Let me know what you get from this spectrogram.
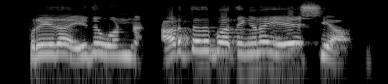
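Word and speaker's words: Asia: இது ஒன்னு அடுத்தது பார்த்தீங்கன்னா ஏசியா தமிழ்ல நீங்க பாட்டுக்கு ஆசியான்னு எழுதிருவோம் புரியுதா ஆமா ஆனா என்னது இங்கிலீஷ்ல என்னது ஏசியா இது எத்தனை சிலபில் ஏசியா ஏசியா ரெண்டு சிலபல் தான் ஆனா தமிழ்ல நம்ம ஆசியான்னு எழுதுவோம் அப்ப மூணுன்னு ஆயிடும் சோ இது வந்து விதிவிலக்கா நம்ம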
